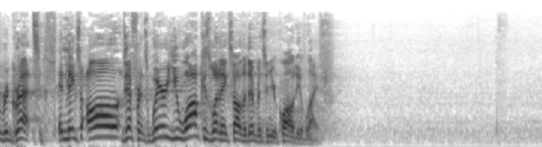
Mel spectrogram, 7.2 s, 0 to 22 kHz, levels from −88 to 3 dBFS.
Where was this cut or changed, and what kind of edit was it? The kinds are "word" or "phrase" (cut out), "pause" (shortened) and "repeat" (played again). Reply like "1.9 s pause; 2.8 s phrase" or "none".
1.6 s word; 2.9 s word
